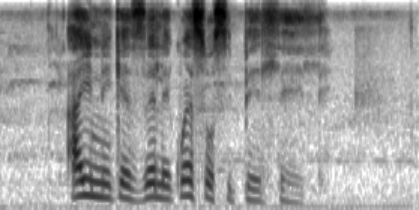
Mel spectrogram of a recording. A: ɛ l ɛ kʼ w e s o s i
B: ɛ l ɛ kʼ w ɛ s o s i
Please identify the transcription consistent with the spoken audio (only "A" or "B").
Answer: B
